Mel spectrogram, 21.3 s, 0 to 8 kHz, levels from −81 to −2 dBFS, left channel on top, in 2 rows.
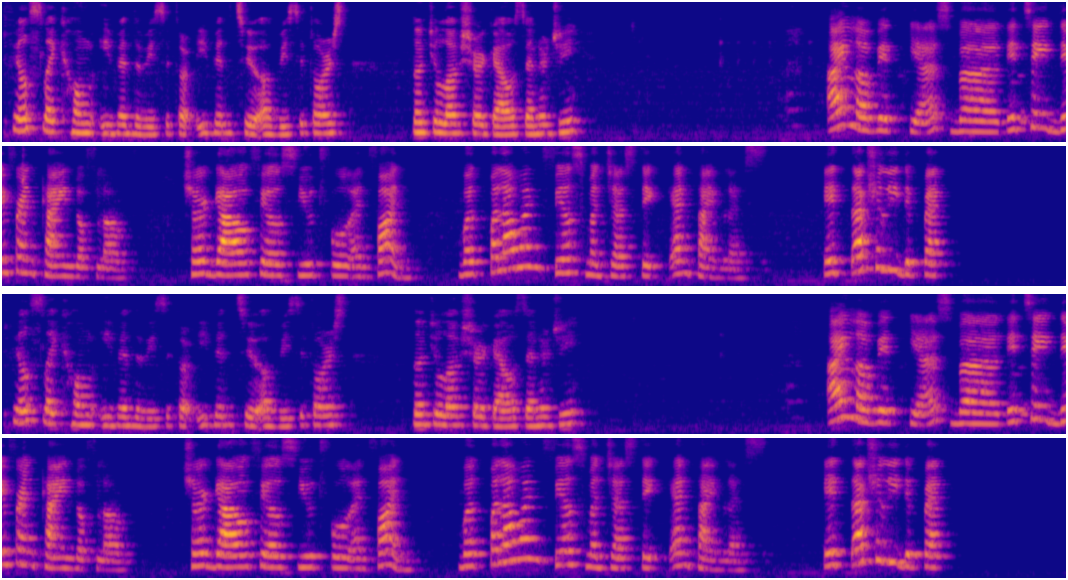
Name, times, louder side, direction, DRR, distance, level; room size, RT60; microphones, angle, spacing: voice 1, 0.1-3.4 4.1-5.8, left 4 dB, 75° left, 0.4 m, -29 dB
voice 2, 8.2-11.9 12.5-14.7 15.2-18.1 18.9-20.0, left 1 dB, 10° left, 0.6 m, -28 dB
2.9 x 2.9 x 2.6 m
head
